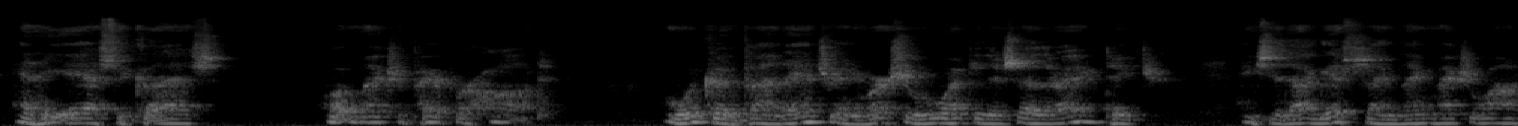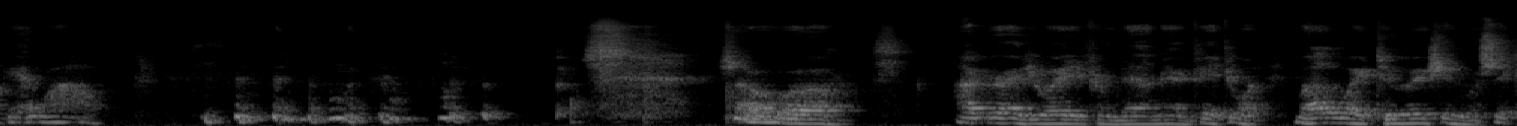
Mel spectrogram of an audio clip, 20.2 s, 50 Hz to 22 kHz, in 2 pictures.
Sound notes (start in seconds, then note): 14.8 laughs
